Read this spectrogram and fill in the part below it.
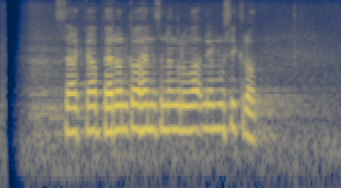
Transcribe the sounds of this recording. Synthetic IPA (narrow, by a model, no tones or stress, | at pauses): saɡ̥ab̥a̤ɾɔnkɔɦɛnsənəŋɾuŋɔʔnemusikɾɔt̪̚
